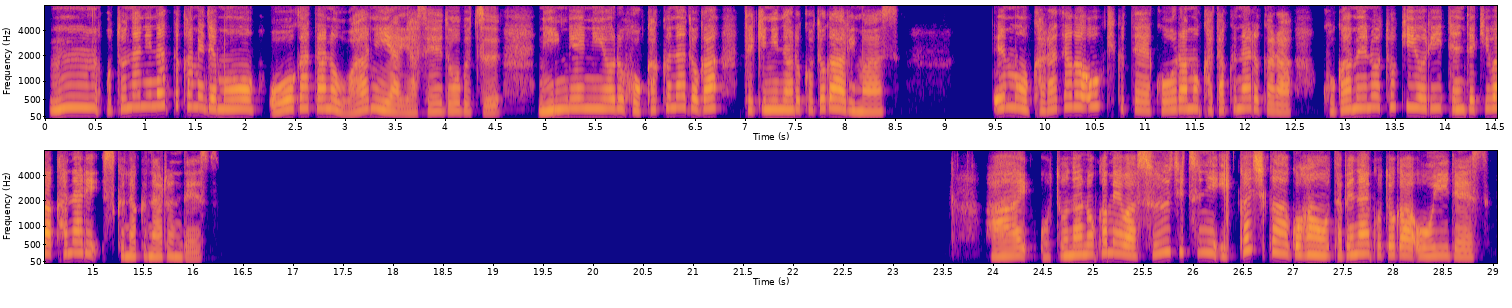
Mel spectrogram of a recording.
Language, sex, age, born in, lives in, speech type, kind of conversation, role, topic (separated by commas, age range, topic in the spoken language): Japanese, female, 55-59, Japan, United States, read, expert-assistant, expert, なぜカメは長生きすると言われているのですか？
